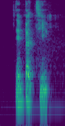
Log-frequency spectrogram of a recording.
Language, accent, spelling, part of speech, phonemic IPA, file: French, Canada, débattiez, verb, /de.ba.tje/, LL-Q150 (fra)-débattiez.wav
- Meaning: inflection of débattre: 1. second-person plural imperfect indicative 2. second-person plural present subjunctive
